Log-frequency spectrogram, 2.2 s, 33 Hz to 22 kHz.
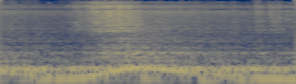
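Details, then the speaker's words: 1974 Ford F-250 V8 with new mufflers fitted, one side mocked up and not fully bolted: a deep, rounded rumble swells smoothly on a quick blip with no rasp or drone; a healthy, well-muffled, street-legal exhaust. "We're sounding good. That's good. I like that."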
